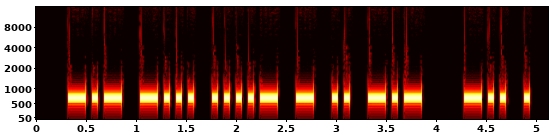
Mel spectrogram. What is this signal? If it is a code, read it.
Morse code, heard as a keyed tone, about 20 wpm, 700 Hz. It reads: KB4TIK DE
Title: USA Callsign DE Callsign - 6 Characters - 20wpm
